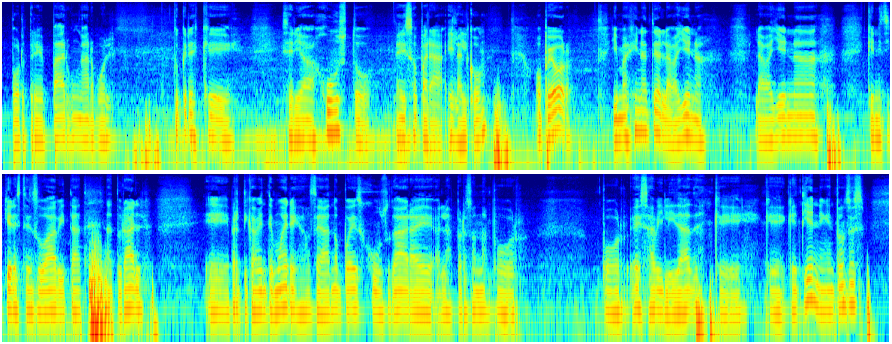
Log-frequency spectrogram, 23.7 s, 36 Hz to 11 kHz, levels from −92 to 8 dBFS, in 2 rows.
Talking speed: 125 wpm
